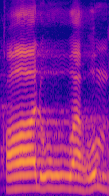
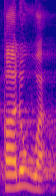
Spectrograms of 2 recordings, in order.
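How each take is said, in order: First: The long vowel is held before the w. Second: The long vowel is dropped and merged into the w. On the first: The speaker calls it right. "لا قالوا وهم فيها" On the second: The speaker calls it wrong. "فيخشى أن تقول قالوا و، يعني تسقط المد"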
